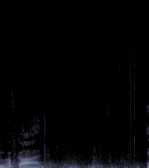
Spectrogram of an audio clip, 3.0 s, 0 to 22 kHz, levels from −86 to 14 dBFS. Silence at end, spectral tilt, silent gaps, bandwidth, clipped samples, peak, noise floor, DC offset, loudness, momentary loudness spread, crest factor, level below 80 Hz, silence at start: 0 s; -8.5 dB/octave; none; 15.5 kHz; under 0.1%; -22 dBFS; -63 dBFS; under 0.1%; -37 LUFS; 26 LU; 18 dB; -68 dBFS; 0 s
